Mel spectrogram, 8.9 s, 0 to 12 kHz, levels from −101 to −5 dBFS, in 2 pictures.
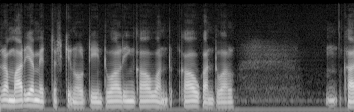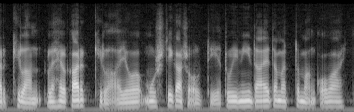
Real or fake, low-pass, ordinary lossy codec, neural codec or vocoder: fake; 10.8 kHz; none; autoencoder, 48 kHz, 128 numbers a frame, DAC-VAE, trained on Japanese speech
